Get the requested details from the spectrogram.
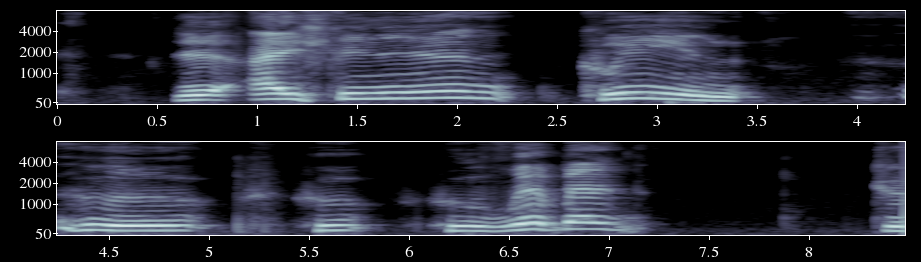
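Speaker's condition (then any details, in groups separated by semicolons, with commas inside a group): Cerebral palsy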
